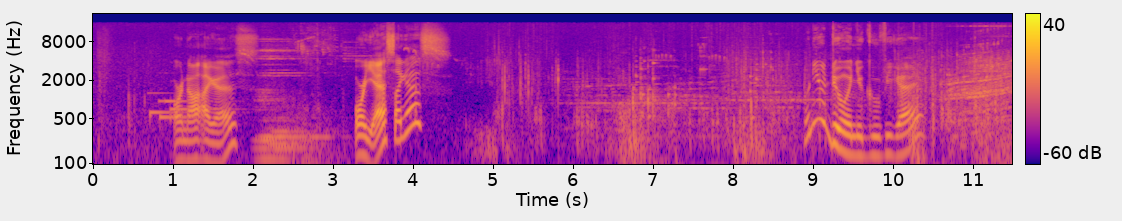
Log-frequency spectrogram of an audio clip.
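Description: A game robot gives out warbling, gliding electronic tones.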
